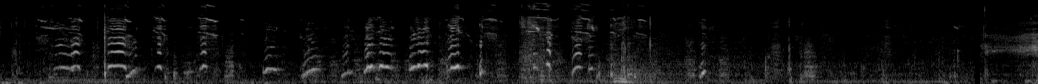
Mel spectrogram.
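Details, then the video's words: Young puppy whimpering and squeaking, then yelping, because it cannot work out how to get round a door to reach food it sees. High squeaky whines and short yips come rapidly in irregular bursts, with a person's quiet voice. "Welpe lernt das Quietschen nicht die Lösung ist"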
